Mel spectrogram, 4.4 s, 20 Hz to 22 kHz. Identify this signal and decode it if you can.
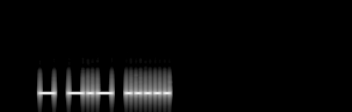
Morse code, heard as a keyed tone, about 20 wpm, 700 Hz. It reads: TK5
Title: Callsign Prefixes for Top 100 DXCC - 20wpm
